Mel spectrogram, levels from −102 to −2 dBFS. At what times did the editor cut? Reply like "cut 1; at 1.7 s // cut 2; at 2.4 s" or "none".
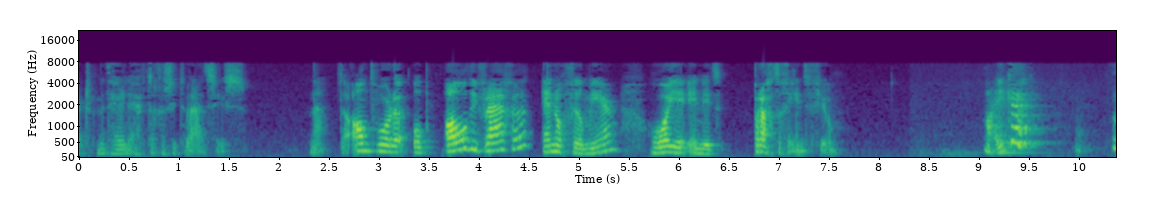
cut 1; at 4.5 s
